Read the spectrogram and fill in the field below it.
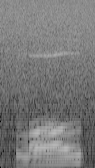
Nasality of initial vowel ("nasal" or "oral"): oral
